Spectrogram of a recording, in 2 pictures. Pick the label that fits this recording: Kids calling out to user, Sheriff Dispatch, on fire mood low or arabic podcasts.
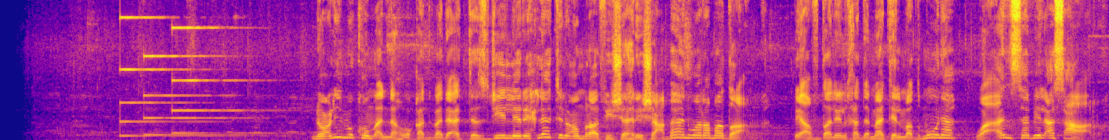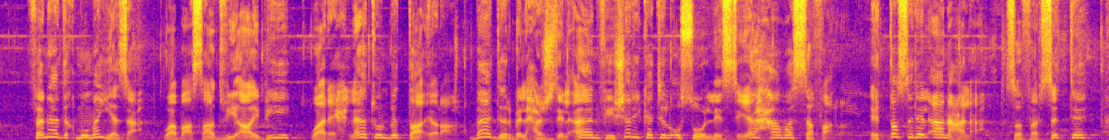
arabic podcasts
